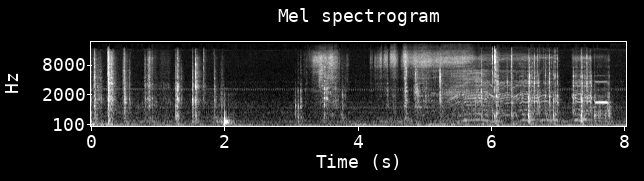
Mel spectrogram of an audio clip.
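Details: 2009 Mac Mini DVD drive reading dual-layer Leopard install disc: repeated sharp clicks and short whirring spin-ups as it keeps seeking, eventually reads; owner calls drive weak, may replace it; optical drive repeatedly seeking.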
